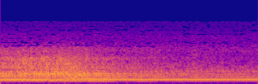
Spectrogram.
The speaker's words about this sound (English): Is that a car coming? Not the truck.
